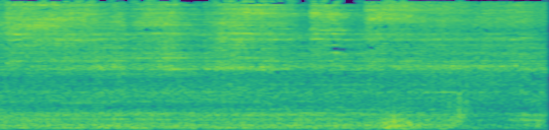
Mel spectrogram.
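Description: Loaded coal cars of a freight train rolling past close by: a steady rumble of steel wheels on the rails, with one brief louder burst about four seconds in.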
